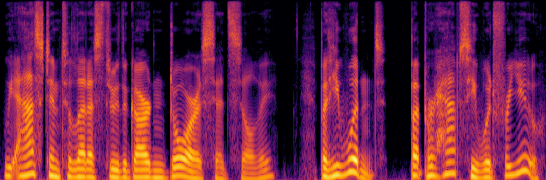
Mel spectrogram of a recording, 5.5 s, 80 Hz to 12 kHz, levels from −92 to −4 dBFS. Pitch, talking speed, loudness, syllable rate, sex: 150 Hz, 230 wpm, -19 LUFS, 5.3 syllables/s, male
